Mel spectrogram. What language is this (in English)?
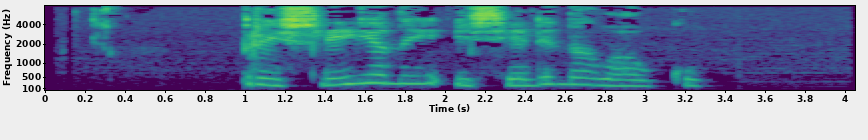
Belarusian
